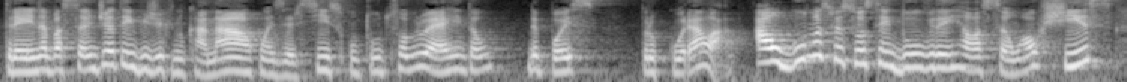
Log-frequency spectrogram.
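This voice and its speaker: A woman's voice: on the high side, fairly quick, few pauses. A woman, teaching a casual pronunciation lesson and modeling sounds as she goes. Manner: lively, demonstrates sounds, says "né?" often. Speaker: Spanish teacher.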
